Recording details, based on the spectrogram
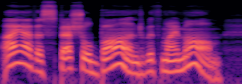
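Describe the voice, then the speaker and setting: A woman's voice: fairly low pitch, sing-song, unhurried, no echo, studio quality. A woman playing an evasive, defensive husband in a narrated story, with a pleading manner. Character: evasive, defensive husband devoted to his mother. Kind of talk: acted dialogue in a narrated story.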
